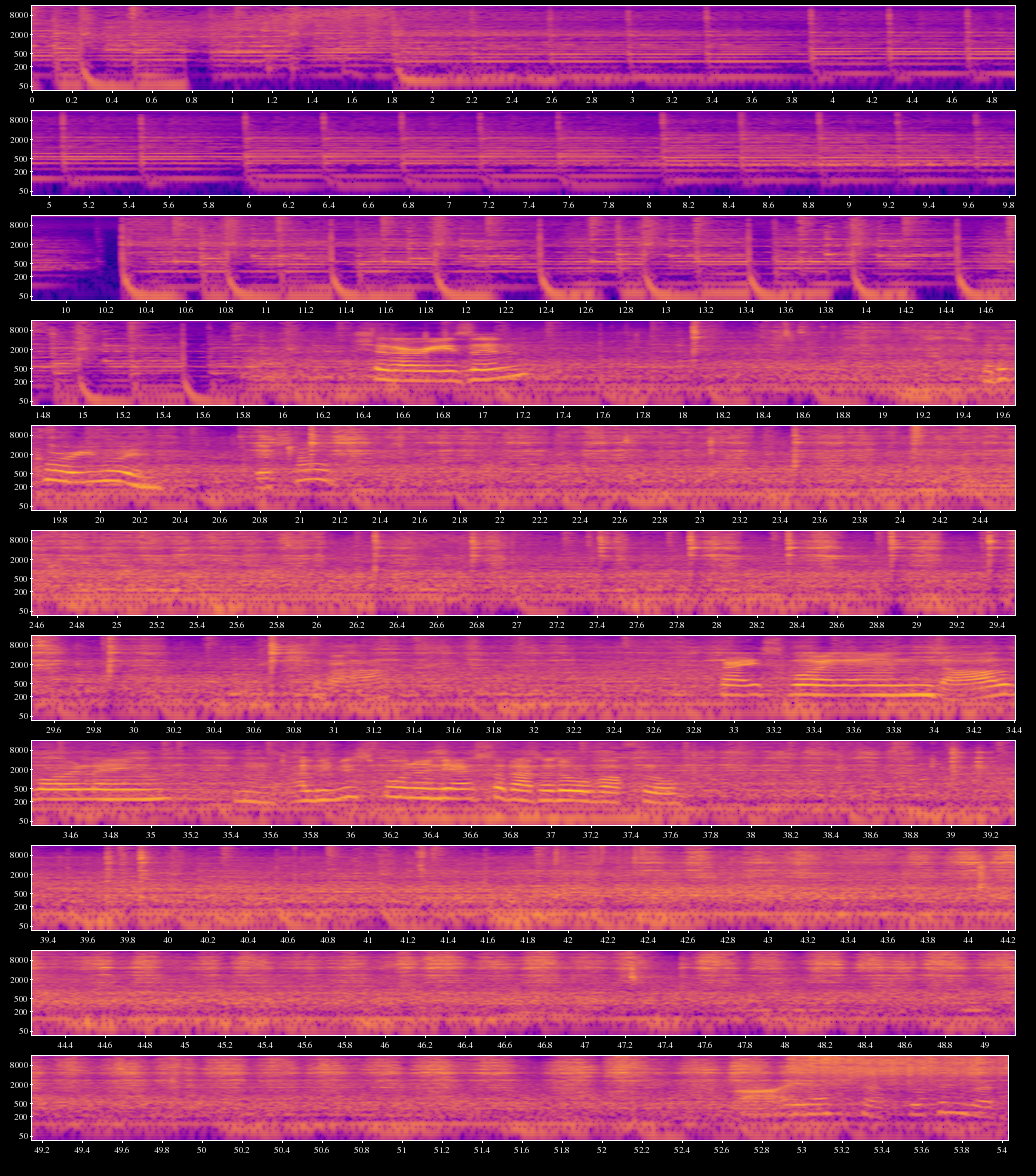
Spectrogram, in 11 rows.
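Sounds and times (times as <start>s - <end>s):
sugar sizzling in oil: 15.7s - 54.0s
spoon scraping bottom of pot: 15.8s - 54.0s.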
